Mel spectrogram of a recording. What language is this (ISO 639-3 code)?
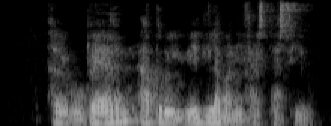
cat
